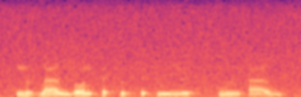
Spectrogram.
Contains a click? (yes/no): no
